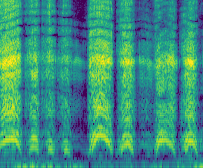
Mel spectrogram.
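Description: Donald Duck's raspy quacking voice sputtering a wordless protest, a fast string of short squawks at about five a second.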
